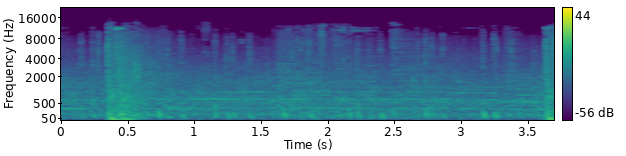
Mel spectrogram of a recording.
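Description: Rapid bursts of gunfire from a video game with infinite ammo crackle in a dense stream of sharp shots, with one louder blast near the start, all fairly close and without talk.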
